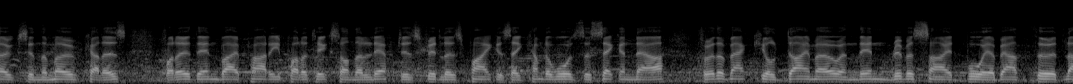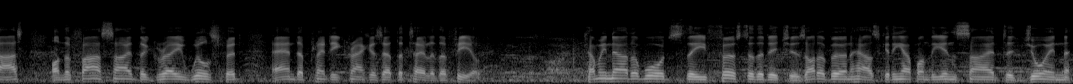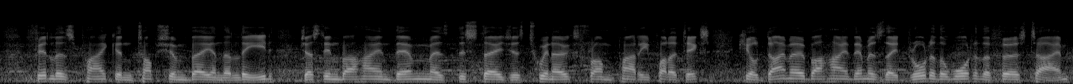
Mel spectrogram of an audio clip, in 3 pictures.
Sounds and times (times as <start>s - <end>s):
Speech: 0.0s - 32.1s.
